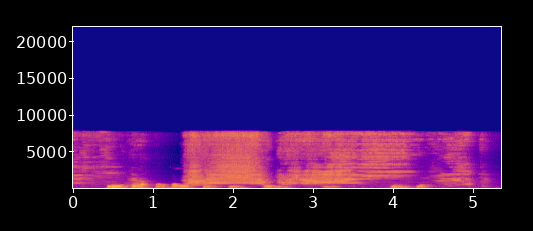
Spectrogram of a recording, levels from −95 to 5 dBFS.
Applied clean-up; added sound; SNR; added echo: classical method WPE with log-MMSE.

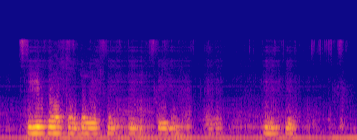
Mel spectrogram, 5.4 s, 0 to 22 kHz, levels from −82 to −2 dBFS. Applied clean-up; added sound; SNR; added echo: neural separator model SepFormer DNS4.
